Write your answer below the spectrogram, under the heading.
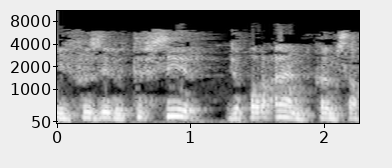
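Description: Fairly even intonation in a somewhat breathy male voice. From France, suburbs. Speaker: Islamic preacher. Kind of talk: religious lecture. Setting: mosque.

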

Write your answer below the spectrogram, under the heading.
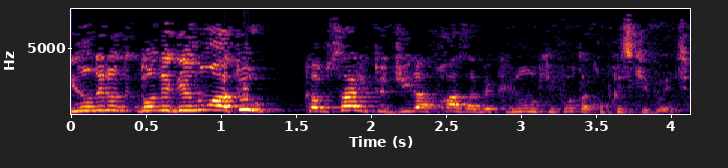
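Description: Very fast and with lively intonation, a man speaks at an extremely high pitch. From France. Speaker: Islamic religious teacher. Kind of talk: religious lecture.

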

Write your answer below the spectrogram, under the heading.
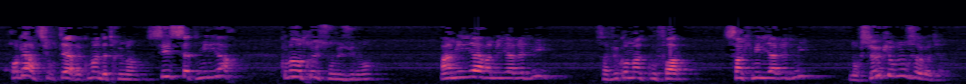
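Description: A man with an extremely high pitch talks at a fairly quick pace with ordinary pitch variation and long, frequent pauses, with audible room echo and noticeable background noise. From France. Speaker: Islamic preacher. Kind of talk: religious lecture. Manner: informal, conversational asides.

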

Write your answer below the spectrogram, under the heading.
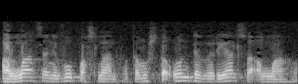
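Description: A man with an Arabic accent speaks at a fairly high pitch with fairly even intonation. Audible room echo and noticeable background noise surround him. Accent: Arabic accent in Russian. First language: Arabic (speaking Russian). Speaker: Islamic lecturer. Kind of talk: lecture. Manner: halting.

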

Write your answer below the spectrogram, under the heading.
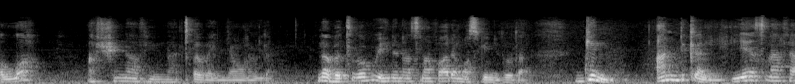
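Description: Lively intonation marks this man's fairly high voice. Noticeable background noise and audible room echo fill the recording. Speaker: Islamic religious program presenter. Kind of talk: religious lecture.

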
